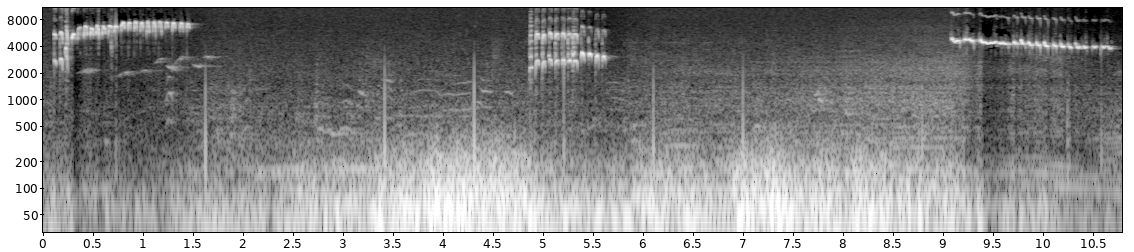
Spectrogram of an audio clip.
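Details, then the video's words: Sooty-headed bulbul giving three bursts of high, clear whistled phrases, the last a long sliding note, over a steady low rumble of wind or handling noise; long-phrased song used as a training master. "CUCAK KINOI GACOR TEMBAKAN PANJANG"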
